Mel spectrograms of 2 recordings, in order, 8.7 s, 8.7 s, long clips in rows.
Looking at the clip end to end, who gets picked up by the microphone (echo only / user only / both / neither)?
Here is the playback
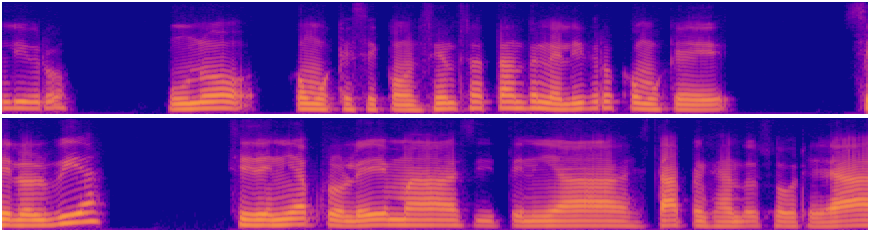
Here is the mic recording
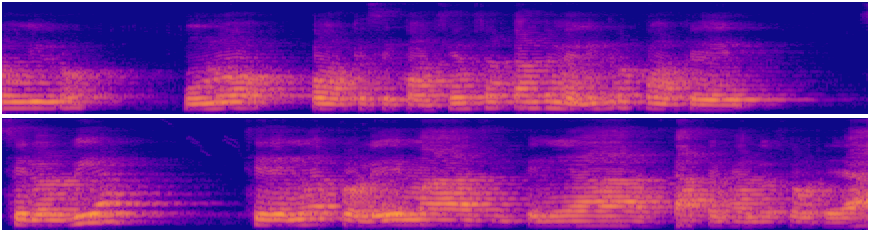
echo only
